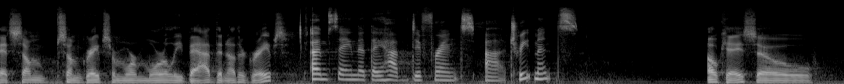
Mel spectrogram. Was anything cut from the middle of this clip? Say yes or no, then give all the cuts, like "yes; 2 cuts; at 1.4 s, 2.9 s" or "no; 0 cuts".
no; 0 cuts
